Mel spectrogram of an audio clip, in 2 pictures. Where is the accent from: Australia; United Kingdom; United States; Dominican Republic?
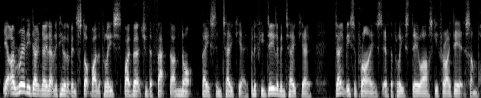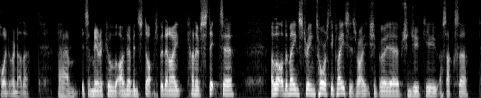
United Kingdom; as a British person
